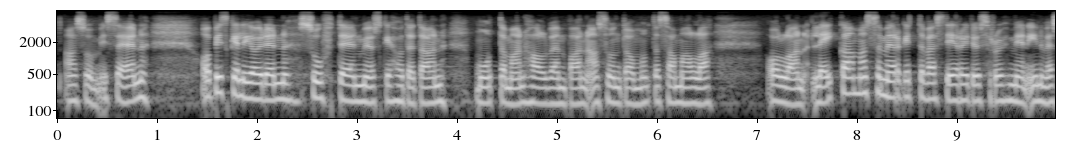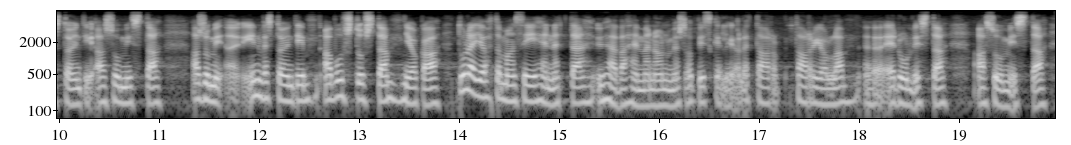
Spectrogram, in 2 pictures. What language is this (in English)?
Finnish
